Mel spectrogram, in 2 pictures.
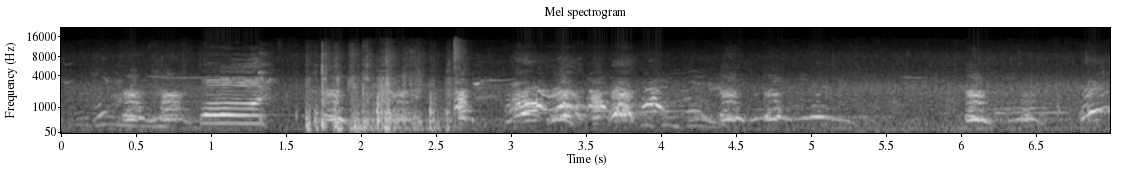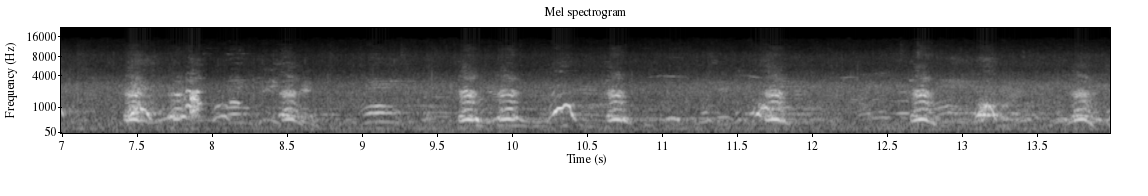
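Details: German Shepherds at a world agility championship: a loud crashing burst early on, then a long run of sharp barks repeated roughly every second, with voices mixed in.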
